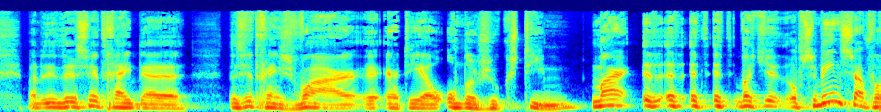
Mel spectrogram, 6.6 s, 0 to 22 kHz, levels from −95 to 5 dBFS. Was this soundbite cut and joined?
yes; 2 cuts; at 4.4 s, 5.5 s

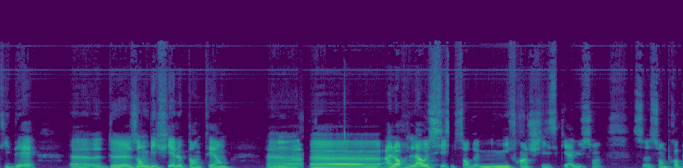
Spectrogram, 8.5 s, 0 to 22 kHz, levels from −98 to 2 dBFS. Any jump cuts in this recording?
yes; 2 cuts; at 3.8 s, 5.6 s

